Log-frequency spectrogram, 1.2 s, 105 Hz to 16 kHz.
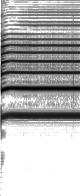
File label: tenor saxophone FFF G#5; Greytsounds - Philip Wolfe David Crozier's Saxophones; TENOR SWITCH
